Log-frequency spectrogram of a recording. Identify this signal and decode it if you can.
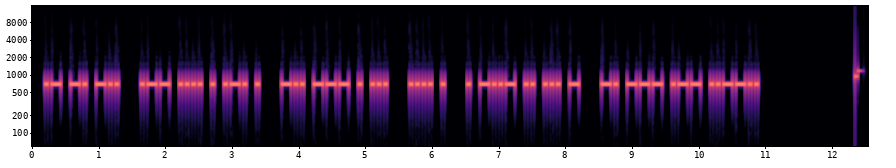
Morse code, heard as a keyed tone, about 25 wpm, 700 Hz. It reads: AND WHERE DOES HE EXIST NOW?
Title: Sentences from Top 1000 Words - Review Part 5 - 25wpm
